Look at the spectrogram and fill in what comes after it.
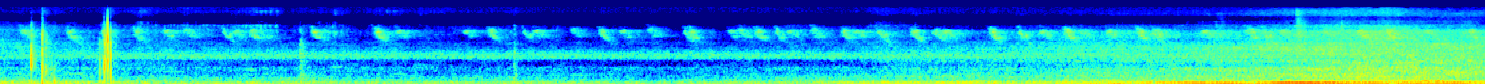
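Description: A bird chirping over and over, short high chirps about three a second, over low street noise. Two sharp clicks come in the first second and a half, and a low rumble swells near the end.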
